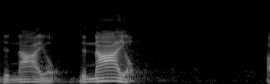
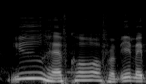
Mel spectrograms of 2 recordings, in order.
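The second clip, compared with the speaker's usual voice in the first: raised, loud automated operator announcement; automated prison call voice; 7 semitones higher, 5 dB louder than usual. Acted. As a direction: announce it like a recorded jail call. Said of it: "they call you on the phone. It's like".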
